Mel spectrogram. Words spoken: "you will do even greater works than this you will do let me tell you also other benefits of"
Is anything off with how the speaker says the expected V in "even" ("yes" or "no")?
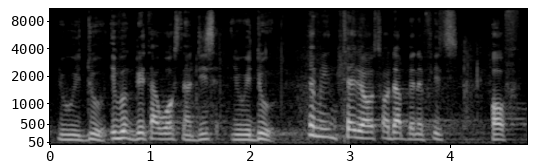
no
